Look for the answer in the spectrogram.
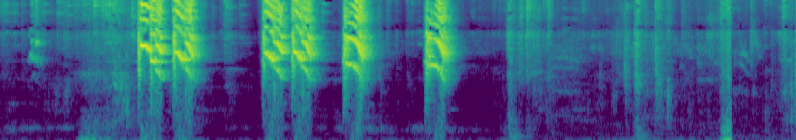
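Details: Caged Chinese quails, seven birds including a white albino, kept alongside a Gould's finch; five loud, high, harsh chirping notes given in quick pairs and singles over about three seconds, with soft rustling and a knock between them.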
